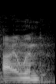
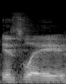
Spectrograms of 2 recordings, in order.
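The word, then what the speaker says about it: Islay: beacon beacon was the island of Iowa spelled i-s-l-a-y so you might hear people call it Isley or Isley but it's pronounced Isla the island of Iowa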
